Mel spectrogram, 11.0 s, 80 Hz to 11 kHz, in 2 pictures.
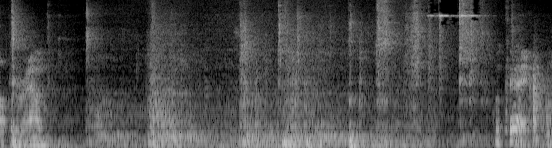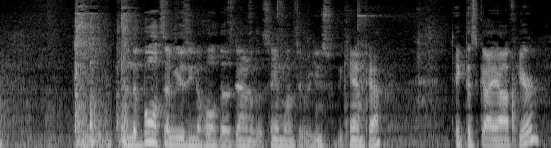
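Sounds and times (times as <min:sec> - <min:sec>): tools rustling and knocking: 0:00.0 - 0:07.2.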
